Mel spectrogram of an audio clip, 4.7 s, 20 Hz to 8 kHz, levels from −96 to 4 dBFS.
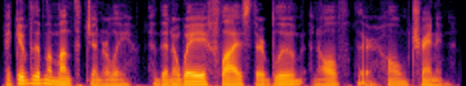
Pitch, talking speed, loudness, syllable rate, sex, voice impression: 95 Hz, 220 wpm, -19 LUFS, 5.4 syllables/s, male, very masculine, very adult-like, cool, slightly intellectual, calm, slightly mature, slightly wild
